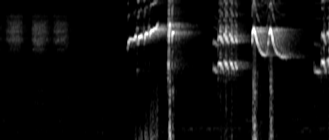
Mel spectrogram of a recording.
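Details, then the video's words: Cage-kept orange-headed thrush in ngecip ngecis teler style: three soft, faint buzzy notes, a pause, then loud sharp high whistles and clicks in quick clusters with a chattering burst. "ANIS MERAH SUSAH BUNYI PASTI NGEPLONG DENGAR SUARA NGECIP NGECIS TELER INI"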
